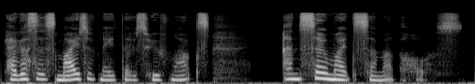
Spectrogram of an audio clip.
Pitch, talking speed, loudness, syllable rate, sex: 225 Hz, 165 wpm, -19 LUFS, 4.6 syllables/s, female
